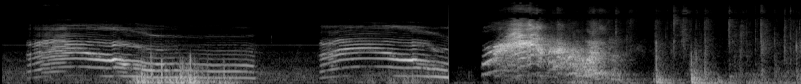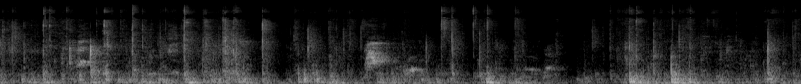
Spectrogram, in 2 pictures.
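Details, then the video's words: Two domestic cats, one of them white, in a fight. Two long, drawn-out harmonic yowls wavering up and down are followed by a burst of hissing and scuffling, then quieter rustling and thumps. "cat fight interesting video - very hot white cat funny video - cat original voice - cat vs cat"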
